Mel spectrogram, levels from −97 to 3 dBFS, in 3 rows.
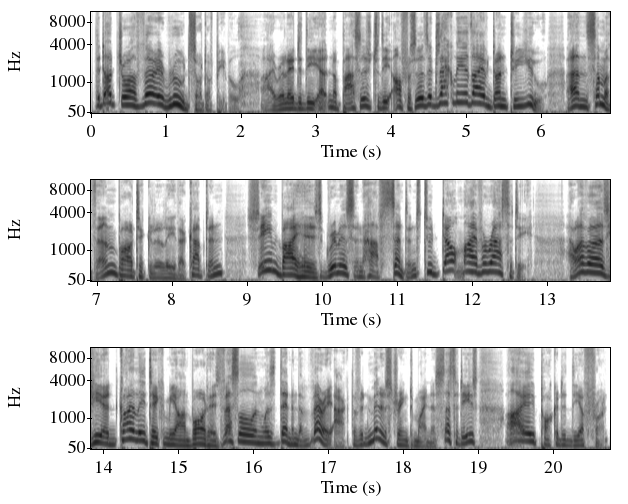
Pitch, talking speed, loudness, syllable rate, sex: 165 Hz, 200 wpm, -19 LUFS, 5.9 syllables/s, male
